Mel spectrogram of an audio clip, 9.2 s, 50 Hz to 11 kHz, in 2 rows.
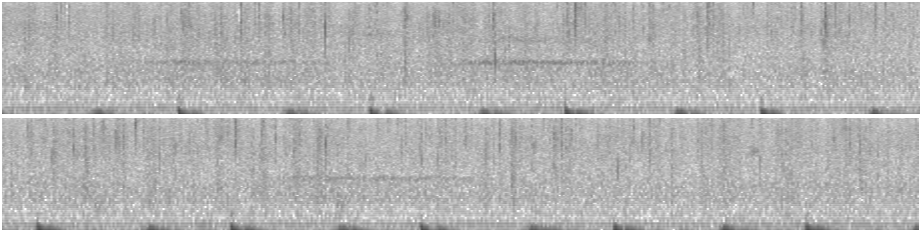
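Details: Sleep-aid ASMR loop with soft breathing and rain ambience: steady, soft double-thump heartbeat at about 62 beats a minute with a low hum and faint rain behind it.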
